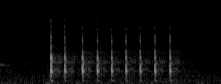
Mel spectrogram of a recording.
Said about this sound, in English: Knocked on the door.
